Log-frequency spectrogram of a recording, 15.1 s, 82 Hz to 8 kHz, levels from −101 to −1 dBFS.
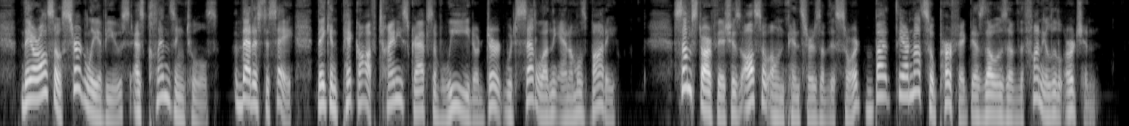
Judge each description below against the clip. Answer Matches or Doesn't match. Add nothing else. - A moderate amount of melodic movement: Doesn't match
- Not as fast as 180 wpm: Doesn't match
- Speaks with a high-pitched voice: Doesn't match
